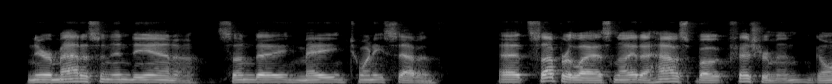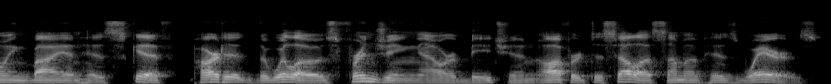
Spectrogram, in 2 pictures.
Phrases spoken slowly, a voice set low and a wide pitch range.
No: slow, 120 wpm; low, 100 Hz; average, 3.6 semitones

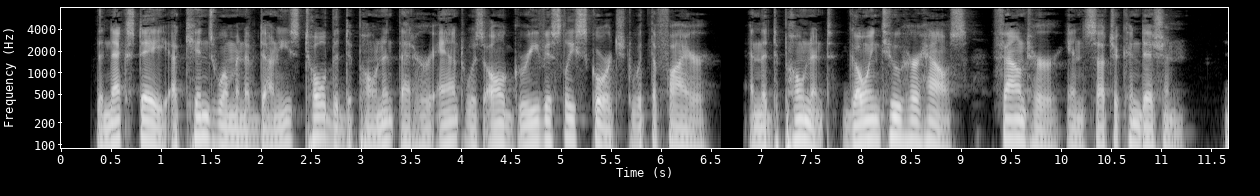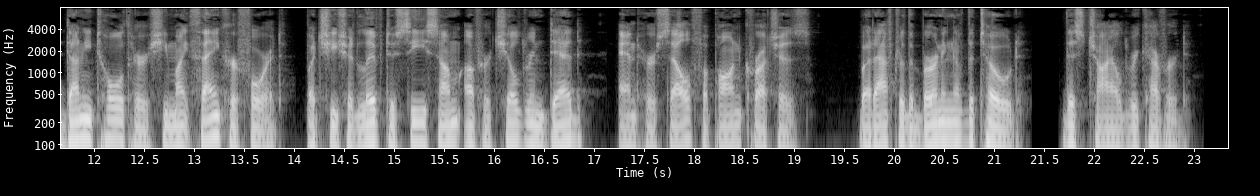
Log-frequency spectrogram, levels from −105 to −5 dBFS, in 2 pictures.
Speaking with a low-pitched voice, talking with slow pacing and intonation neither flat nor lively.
No: very low, 90 Hz; average, 175 wpm; average, 3.8 semitones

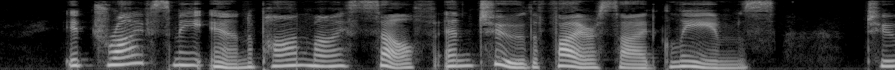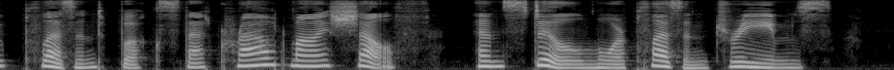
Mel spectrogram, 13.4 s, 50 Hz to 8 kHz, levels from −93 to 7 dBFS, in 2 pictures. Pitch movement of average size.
No: wide, 6.8 semitones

